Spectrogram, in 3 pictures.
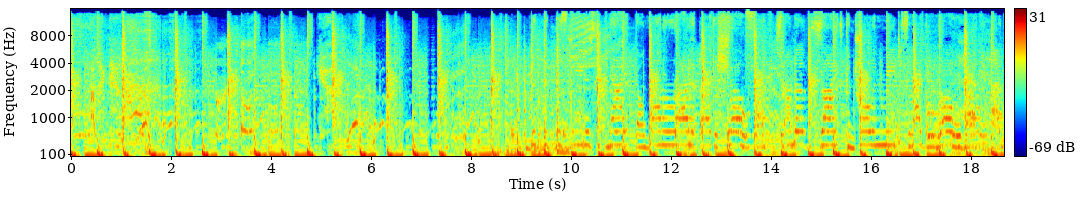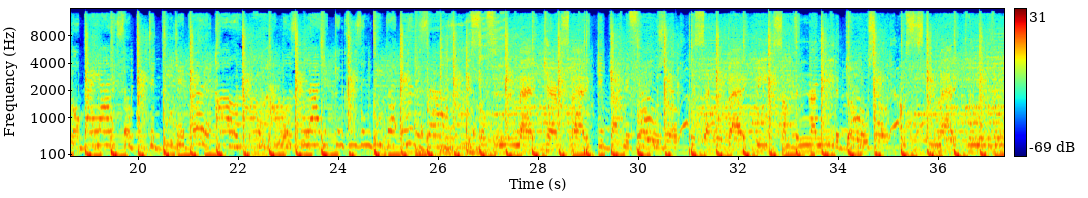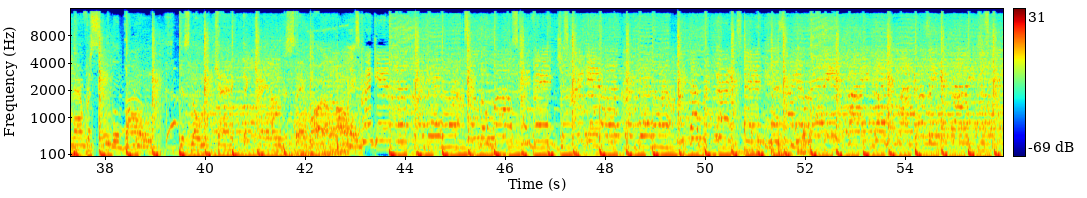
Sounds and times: Music: 0.0s - 55.9s.

